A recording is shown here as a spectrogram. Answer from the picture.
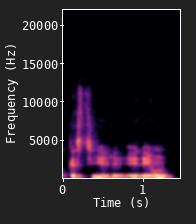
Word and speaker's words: Castille-et-León: dernier le 13 au Castillet et Léon je le prononce à la française et peux-tu nous donner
